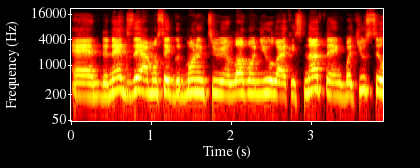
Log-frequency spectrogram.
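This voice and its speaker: A woman with a Haitian accent talks at a very fast pace in a fairly high voice. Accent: Haitian Caribbean. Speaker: university professor. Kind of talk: panel discussion. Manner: animated.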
